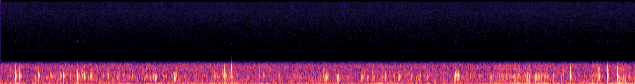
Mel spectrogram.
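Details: Stomach growling after breakfast: irregular gurgles and low rumbles from the belly; ordinary bowel sounds after eating.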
